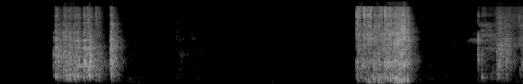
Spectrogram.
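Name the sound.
shuffling a deck of cards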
